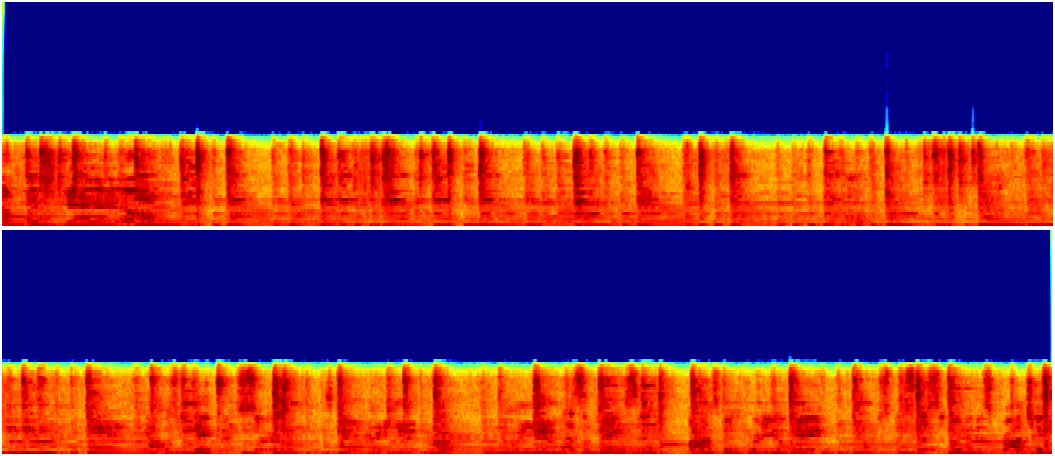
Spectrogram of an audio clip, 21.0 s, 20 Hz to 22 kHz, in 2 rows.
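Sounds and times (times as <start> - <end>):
acoustic guitar strumming: 0.0 - 21.0.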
